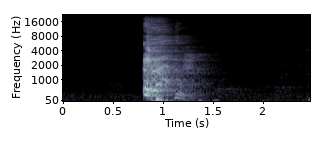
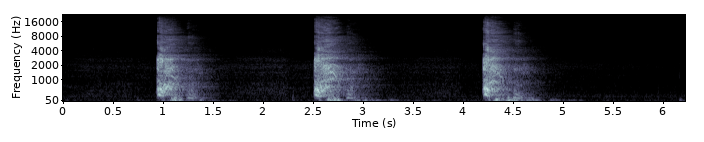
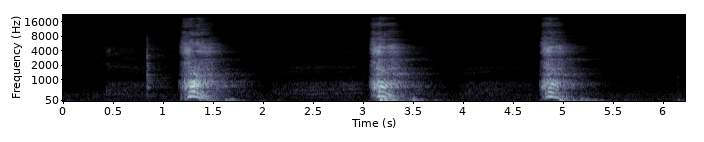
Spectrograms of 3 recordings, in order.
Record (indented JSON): {
  "cough_length": "2.5 s",
  "cough_amplitude": 18500,
  "cough_signal_mean_std_ratio": 0.27,
  "three_cough_length": "6.2 s",
  "three_cough_amplitude": 24443,
  "three_cough_signal_mean_std_ratio": 0.29,
  "exhalation_length": "6.2 s",
  "exhalation_amplitude": 19777,
  "exhalation_signal_mean_std_ratio": 0.27,
  "survey_phase": "alpha (2021-03-01 to 2021-08-12)",
  "age": "65+",
  "gender": "Male",
  "wearing_mask": "No",
  "symptom_none": true,
  "smoker_status": "Never smoked",
  "respiratory_condition_asthma": false,
  "respiratory_condition_other": false,
  "recruitment_source": "REACT",
  "submission_delay": "2 days",
  "covid_test_result": "Negative",
  "covid_test_method": "RT-qPCR"
}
